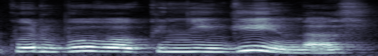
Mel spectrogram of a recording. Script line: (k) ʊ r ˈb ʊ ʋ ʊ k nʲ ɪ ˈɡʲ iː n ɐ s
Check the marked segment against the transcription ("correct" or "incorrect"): correct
